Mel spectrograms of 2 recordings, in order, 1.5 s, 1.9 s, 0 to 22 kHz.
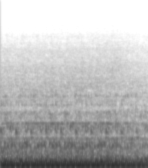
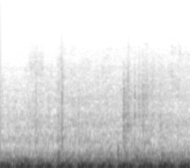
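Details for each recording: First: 2500 Suburban V8 after about 5 minutes of running, idling near 800 rpm following alternator replacement, voltage now just over 14; steady, even rumble with no misfire or shaking: normal idle. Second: 2500 Suburban V8 idling low and rough with no codes at first; low, uneven rumble with irregular thuds and dips. Owner wonders about the alternator. A flashing check engine light follows: rough idle with misfire.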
